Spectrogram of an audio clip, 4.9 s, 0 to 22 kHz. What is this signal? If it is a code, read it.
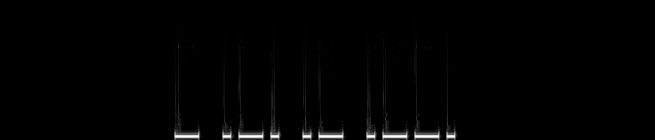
Morse code, heard as a keyed tone, about 21 wpm, 700 Hz. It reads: TRAP
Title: Common QSO Phrases - 4x Word-Spacing - 20wpm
